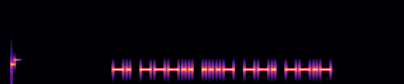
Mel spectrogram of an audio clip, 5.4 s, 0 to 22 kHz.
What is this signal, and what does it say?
Morse code, heard as a keyed tone, about 26 wpm, 700 Hz. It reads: N8VGQ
